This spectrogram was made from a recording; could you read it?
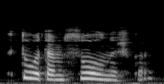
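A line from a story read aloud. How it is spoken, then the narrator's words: Sleepy male voice, offstage. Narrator (Russian): сонно поинтересовался мужской голос за теткиной спиной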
